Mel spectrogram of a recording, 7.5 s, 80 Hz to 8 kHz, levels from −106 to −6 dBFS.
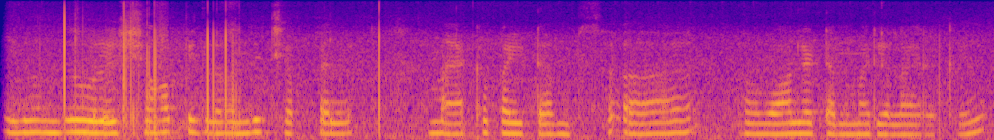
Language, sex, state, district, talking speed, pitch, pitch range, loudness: Tamil, female, Tamil Nadu, Kanyakumari, 130 wpm, 225 Hz, 215-245 Hz, -27 LUFS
